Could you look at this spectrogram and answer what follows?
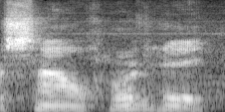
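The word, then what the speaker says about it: São Jorge: of sail George or Sal Jorge Jorge if you say it in a Portuguese and if I said it right anyway um and we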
